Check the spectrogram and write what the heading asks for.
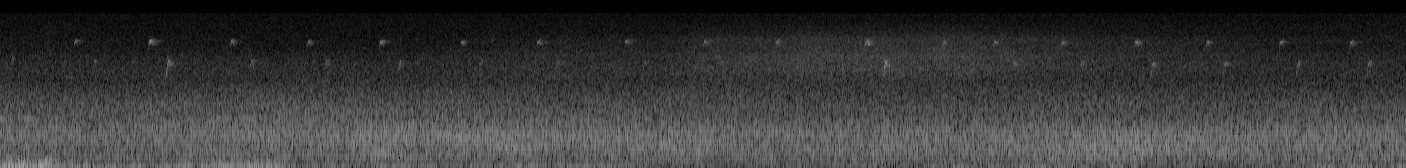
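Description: Steady outdoor hiss, with a faint, high-pitched tick repeating evenly about every three quarters of a second.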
